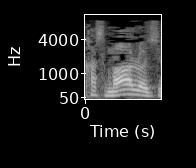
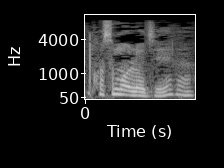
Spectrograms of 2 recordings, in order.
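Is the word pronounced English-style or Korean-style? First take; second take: English-style; Korean-style. First: It is said with English sounds. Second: It is said with Korean loanword sounds.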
